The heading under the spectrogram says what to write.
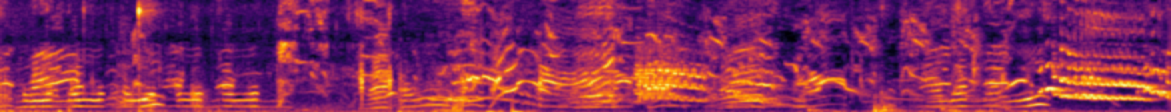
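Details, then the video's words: Talking parrot ("mitthu") chattering in rapid, speech-like phrases mixed with shrill whistles and squawks, several bursts per second, with overlapping bird calls throughout. "Amazing parrot talking |Parrot sound | Parrot voice | Tote ki Awaaz"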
